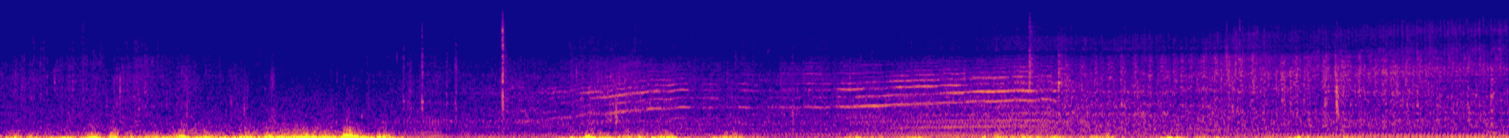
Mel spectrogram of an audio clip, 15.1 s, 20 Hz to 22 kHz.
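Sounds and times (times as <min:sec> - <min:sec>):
wind rumble on microphone: 0:00.0 - 0:13.9
car engine accelerating: 0:03.6 - 0:15.0.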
